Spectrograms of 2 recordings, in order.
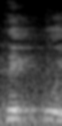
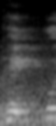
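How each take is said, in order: First: The second consonant is plain. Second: The second consonant is tense. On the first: This is how the word is written. "쓸 때는 대꾸라고 쓰고" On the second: This is how the word is pronounced. "발음은 대꾸 이렇게 되는 거죠"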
